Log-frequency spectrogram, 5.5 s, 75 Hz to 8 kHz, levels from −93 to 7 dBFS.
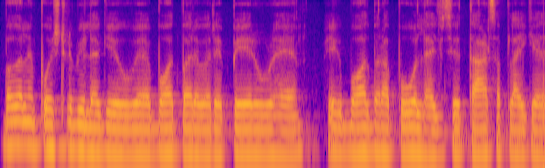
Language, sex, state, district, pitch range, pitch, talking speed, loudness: Hindi, male, Chandigarh, Chandigarh, 110-120 Hz, 115 Hz, 220 wpm, -17 LUFS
